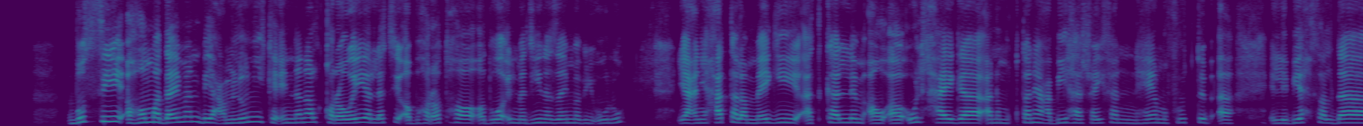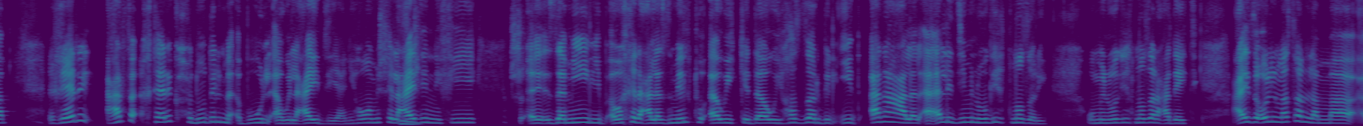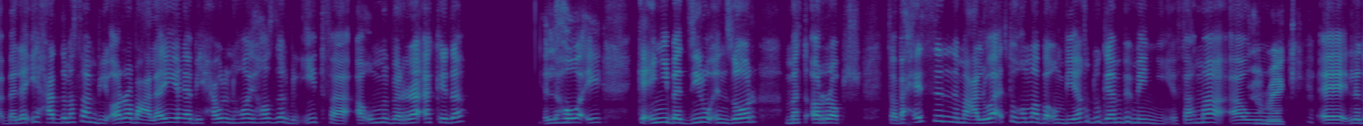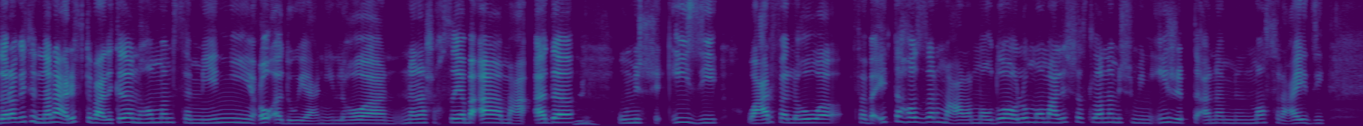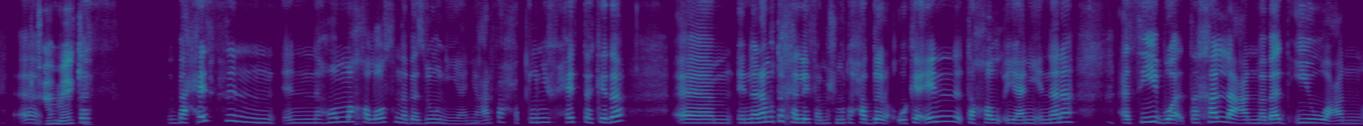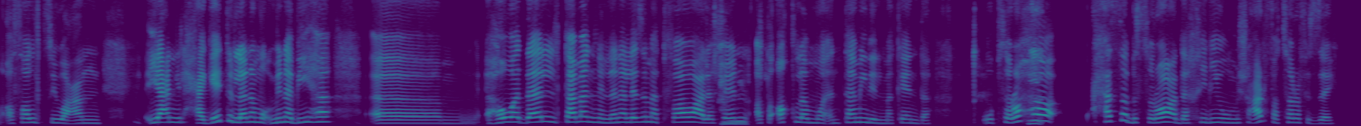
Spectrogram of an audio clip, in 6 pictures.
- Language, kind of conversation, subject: Arabic, advice, إزاي أوازن بين إنّي أكون على طبيعتي وبين إني أفضّل مقبول عند الناس؟
- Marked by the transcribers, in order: other background noise; in English: "easy"; tapping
